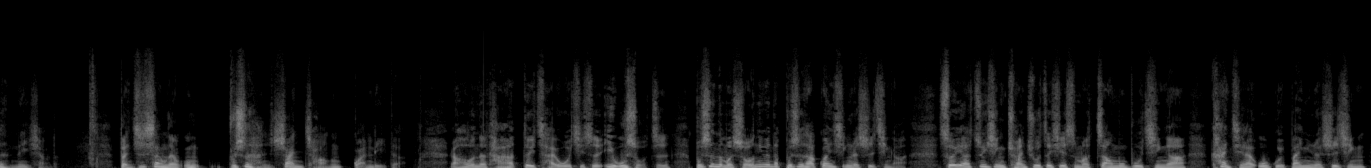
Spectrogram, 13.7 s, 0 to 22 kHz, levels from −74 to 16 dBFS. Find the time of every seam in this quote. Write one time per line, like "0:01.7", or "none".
none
